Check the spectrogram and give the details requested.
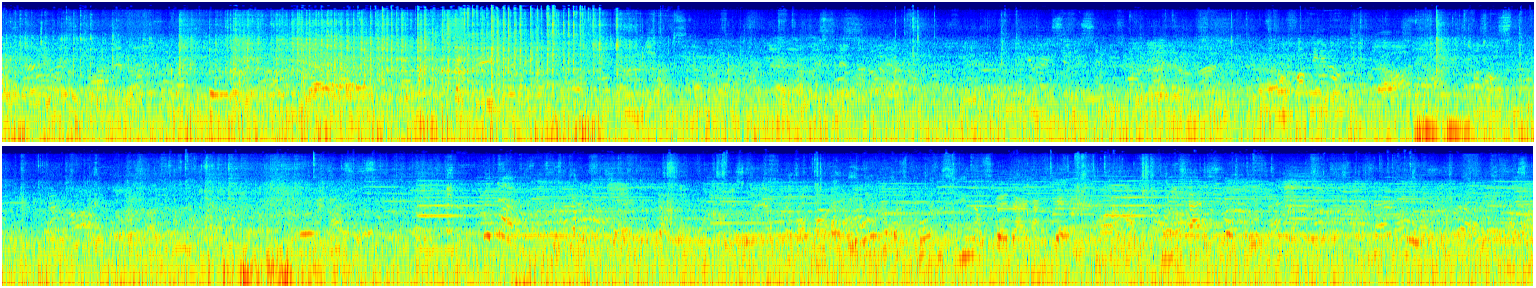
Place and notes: Hal, flea market.
Sur la brocante de Hal, beaucoup de monde, on y parle flamand, un peu français, le carillon puis les cloches de la majestueuse église Sint-Martinuskerk.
